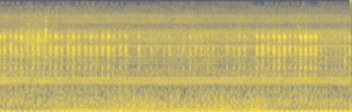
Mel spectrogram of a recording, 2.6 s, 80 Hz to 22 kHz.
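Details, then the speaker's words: 1987 VW Cabriolet MK1, new in-tank fuel pump fitted after the old one failed rattly and cavitating: a low, even purring hum with a faint steady whine; normal fuel pump running. "Oh yeah, I can hear that new pump running away in there. Good."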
